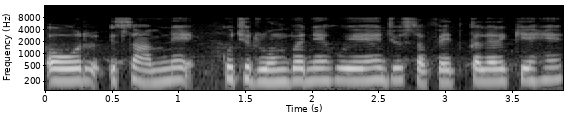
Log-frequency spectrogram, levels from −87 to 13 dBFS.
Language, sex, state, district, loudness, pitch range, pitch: Hindi, female, Punjab, Fazilka, -17 LUFS, 200-220 Hz, 210 Hz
